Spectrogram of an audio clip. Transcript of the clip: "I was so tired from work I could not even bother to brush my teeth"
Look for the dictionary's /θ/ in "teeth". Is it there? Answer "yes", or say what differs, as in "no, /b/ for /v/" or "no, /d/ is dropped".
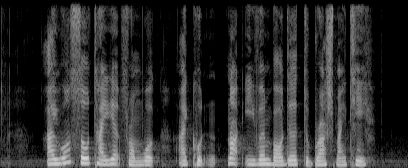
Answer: no, /f/ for /θ/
